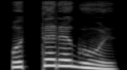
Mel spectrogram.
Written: ಒತ್ತರಗೊಳ್

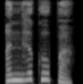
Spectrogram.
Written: ಅಂಧಕೂಪ

